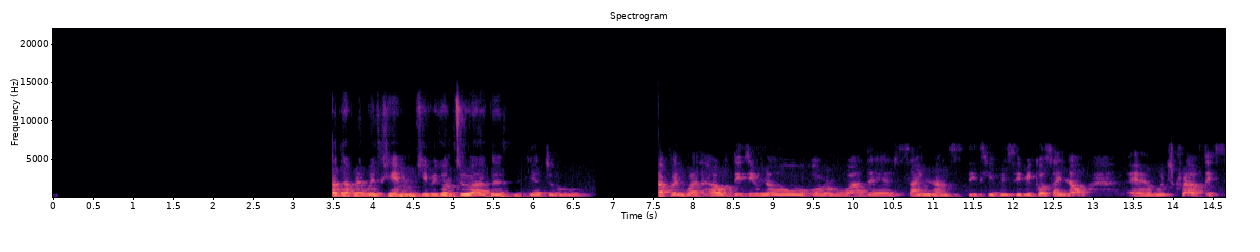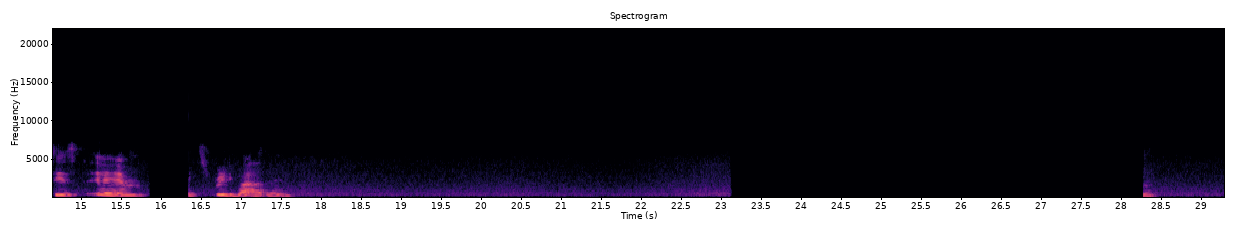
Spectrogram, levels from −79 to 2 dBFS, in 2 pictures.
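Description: Speex codec damage runs through the whole speech clip: the voice has the hoarse, grainy texture of a CELP coder short of excitation bits, and the upper band sounds like shaped noise rather than real detail. The degree of damage fits a mid-rate setting around 22 kbps.

At 3.28 s, after the opening 3.28 s of silence, the first speech arrives with a clipped start after a pause. About 0.22 s of its onset is missing, so the sound begins abruptly, as if the output device was still waking up.

At 5.86 s there is a 20 ms gap, and then the sound turns duller and quieter, by roughly 5 dB. Nothing remains above 6.7 kHz, and a new noise floor sits roughly 30 dB below the speech. This most likely reflects the input switched to a poorer device, which persists to the end.

The clipped start recurs at 7.32, 16.11 and 28.03 s, each losing about 0.24 to 0.26 s after pauses of 0.6, 0.32 and 4.97 s.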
